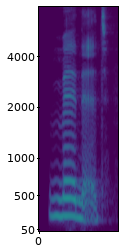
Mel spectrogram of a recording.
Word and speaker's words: minute: It, minute. This E is silent. We will not pronounce it at all. The word is minute.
